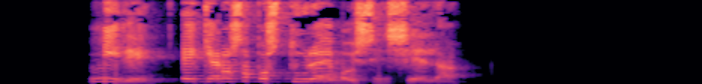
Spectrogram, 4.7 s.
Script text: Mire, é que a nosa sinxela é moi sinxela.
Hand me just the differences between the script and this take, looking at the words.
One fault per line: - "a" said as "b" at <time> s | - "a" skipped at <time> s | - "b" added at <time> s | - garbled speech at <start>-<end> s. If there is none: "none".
- "sinxela" said as "postura" at 1.7 s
